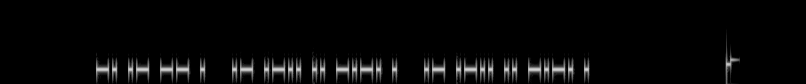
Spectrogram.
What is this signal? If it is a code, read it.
Morse code, heard as a keyed tone, about 30 wpm, 700 Hz. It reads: NAME ALICE ALICE
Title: Practice QSO - Exchange 1 - Beginning - 30wpm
